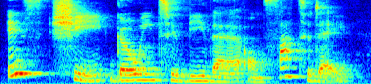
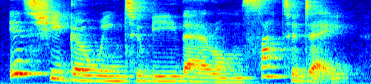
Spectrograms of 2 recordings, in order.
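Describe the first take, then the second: Both takes have the same delivery.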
